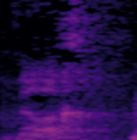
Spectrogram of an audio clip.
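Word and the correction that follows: melach (מלח): No. That's not how you say. – Melech. – No, melach. – Melach. – Melech and melach are two different words.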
